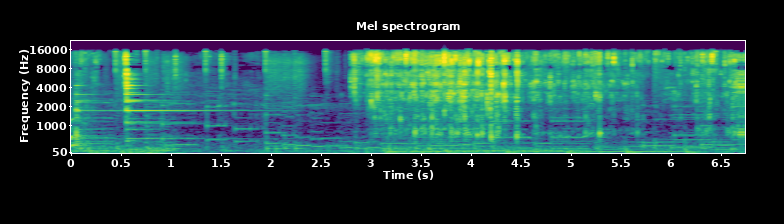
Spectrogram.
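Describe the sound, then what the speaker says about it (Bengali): Water pours into a pot of lentils set for boiling, a splashing, trickling stream that starts thin and grows fuller and more continuous partway through, heard close with no talking. "সিদ্ধ হওয়ার মতো পানি দিয়ে দেব আমি।"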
